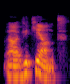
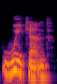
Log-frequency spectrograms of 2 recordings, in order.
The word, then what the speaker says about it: weekend: Ударение всегда падает на первую половинку, да, поэтому по-русски мы как раз чаще эти слова, даже те, которые взяли из английского, мы переиначиваем с ударением в конце. Мы говорим «мой бойфренд» по-русски, «weekend», а по-английски ударение должно быть в начале.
